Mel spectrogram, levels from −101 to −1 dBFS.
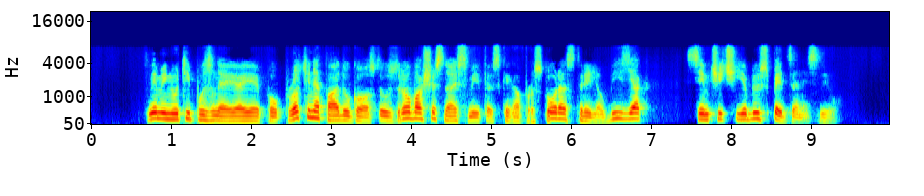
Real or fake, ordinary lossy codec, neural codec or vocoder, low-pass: fake; none; codec, 16 kHz, 0.5 kbps, X-Codec, WavLM features, trained on Multilingual LibriSpeech; 7.2 kHz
